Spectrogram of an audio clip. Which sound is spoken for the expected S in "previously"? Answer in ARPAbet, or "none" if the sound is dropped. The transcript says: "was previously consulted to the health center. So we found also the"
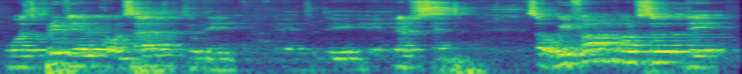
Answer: none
